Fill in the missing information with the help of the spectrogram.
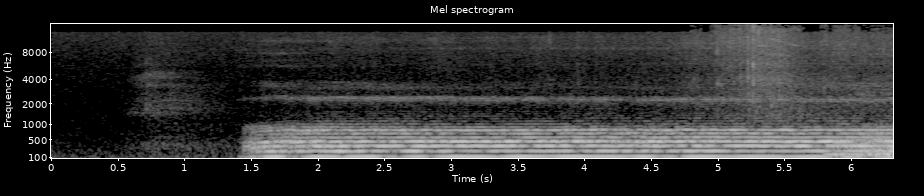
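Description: Sardinian men's choir entering about a second and a half in after near silence, singing a long, held low chord; the bass moves to a new note near the end.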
